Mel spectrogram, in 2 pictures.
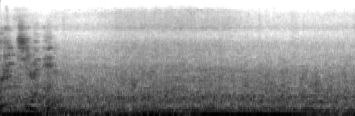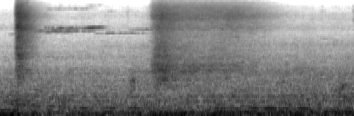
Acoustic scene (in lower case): bus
